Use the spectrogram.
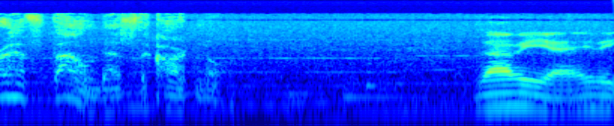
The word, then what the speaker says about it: Xavier: himself, he pronounced it Xavier. Yeah, he pronounced it Xavier himself, and we were like, oh, okay. So that's how he pronounces his name.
